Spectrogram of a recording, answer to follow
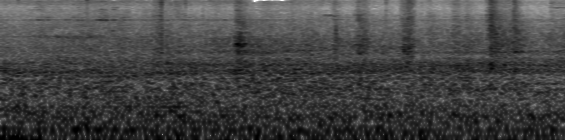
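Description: Car driving slowly in town traffic, heard from inside the cabin: a steady low engine and road rumble with a few faint ticks.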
